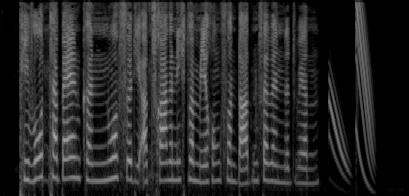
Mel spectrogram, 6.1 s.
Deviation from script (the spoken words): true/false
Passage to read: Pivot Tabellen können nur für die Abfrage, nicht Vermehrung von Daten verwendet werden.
false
